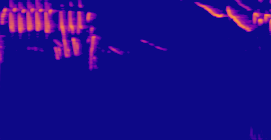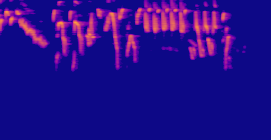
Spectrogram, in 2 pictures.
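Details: Shiny cowbird (chupim) of Brazil in song: bursts of fast buzzy trilled notes, then a high descending whistle leading into bubbly tumbling phrases, ending in another rapid trill; no other sounds.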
